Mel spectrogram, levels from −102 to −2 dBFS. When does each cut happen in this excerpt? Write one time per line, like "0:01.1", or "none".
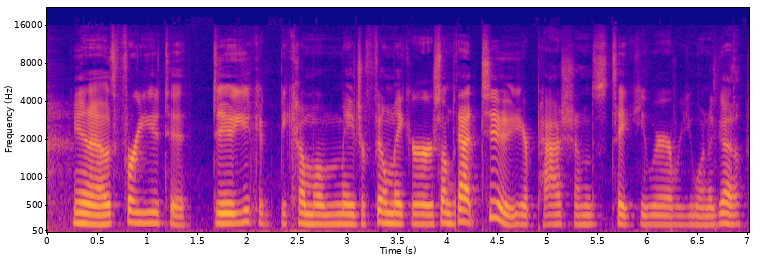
0:01.4
0:04.1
